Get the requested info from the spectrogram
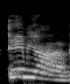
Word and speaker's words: Damiana: I think it's pronounced Dominia. Damania? I don't know. It's another... – Damiana? – Damiana. Thanks, Queen.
